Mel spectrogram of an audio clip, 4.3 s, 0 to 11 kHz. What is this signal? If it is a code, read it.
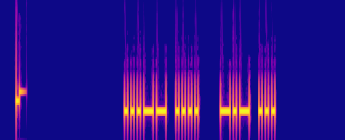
Morse code, heard as a keyed tone, about 31 wpm, 700 Hz. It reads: 3H KS
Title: Winter Field Day Exchanges Encore 30wpm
